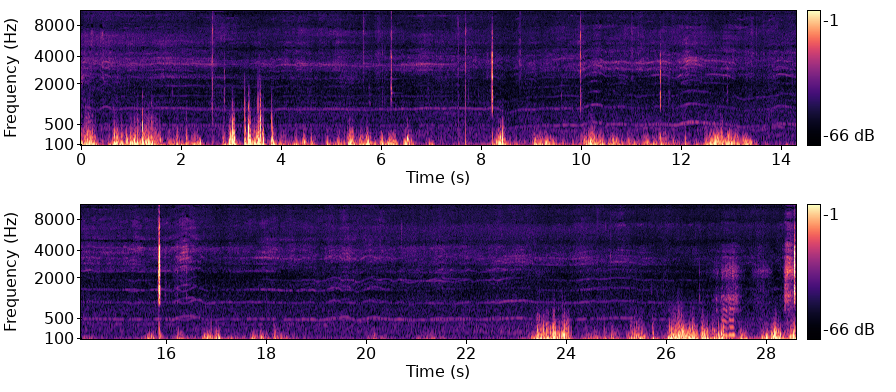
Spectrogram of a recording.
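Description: Wind gusting against the microphone in irregular bursts, loudest near the start and again near the end. Beneath it a drone's propeller hum holds a steady pitch, wavering briefly a few times in the middle as the drone manoeuvres.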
